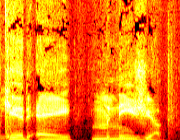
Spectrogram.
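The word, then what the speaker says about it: Kid A Mnesia: So, yeah, Amnesia is spelled M-N-E-S-I-A. That's why I'm saying it like yeah. – that. – Yeah. – It's Kid Amnesia.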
